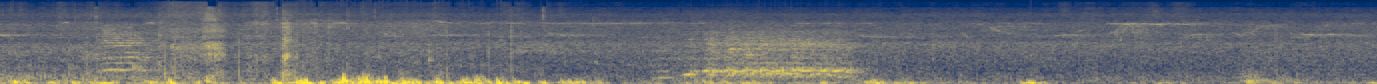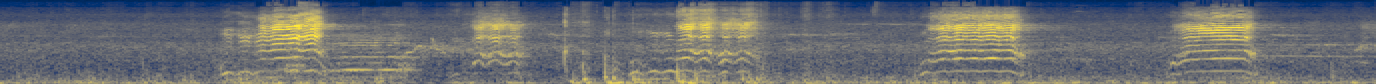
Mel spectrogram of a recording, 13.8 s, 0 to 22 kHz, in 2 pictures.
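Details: Goat kids at Yoshigake farm in Japan on 15 May 2024, brought from the lower pasture to explore the upper one; a quiet stretch, then several short quavering bleats in the second half over faint background noise.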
